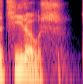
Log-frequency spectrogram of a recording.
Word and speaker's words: Cheetos: der må du hjælpe mig med at udtale, Cheritos. Det er dem, som laver cheesy, det hedder Cheetos. – Cheetos, ja. Sådan udtaler man det.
